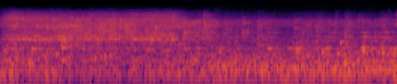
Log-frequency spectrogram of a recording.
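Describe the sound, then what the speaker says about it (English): A spoon is rinsed under a running kitchen tap, giving a steady, close rush of water splashing that holds evenly throughout with no talking. "So let me rinse my spoon again."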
